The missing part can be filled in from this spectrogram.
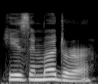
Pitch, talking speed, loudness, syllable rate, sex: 205 Hz, 245 wpm, -14 LUFS, 6.7 syllables/s, female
